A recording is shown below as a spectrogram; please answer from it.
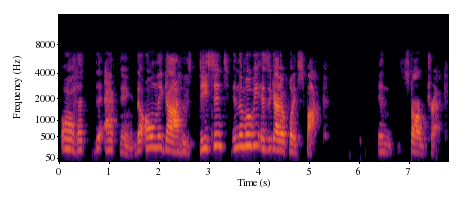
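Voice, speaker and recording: A young man ranting sarcastically through a movie review, swearing constantly and breaking into loud outbursts. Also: sits high, lively intonation, a little slow, highs cut off.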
